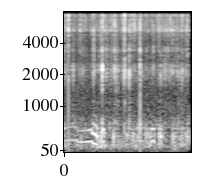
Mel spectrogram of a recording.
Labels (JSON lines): {"label": "biophony, cascading saw", "recorder": "HydroMoth"}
